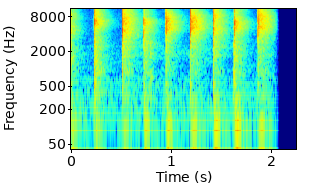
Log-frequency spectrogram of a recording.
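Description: Rapid skin-on-skin slaps, a hand repeatedly smacked against a face, about four a second, cutting off abruptly near the end.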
